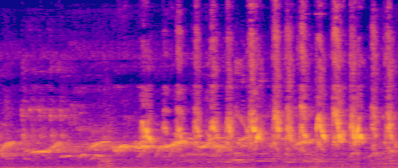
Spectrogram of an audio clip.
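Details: White-rumped shama singing as a lure to get other birds to sing, its song full of imitated notes of other birds: faint warbling at first, then loud rapid clicks and sharp chirps repeated in quick bursts.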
